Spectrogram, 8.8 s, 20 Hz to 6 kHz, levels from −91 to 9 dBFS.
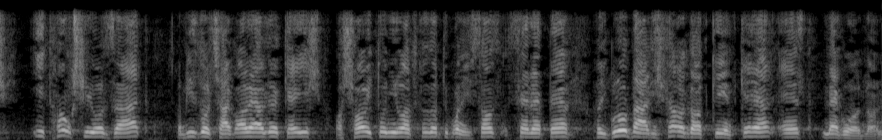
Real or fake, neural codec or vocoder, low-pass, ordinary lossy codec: fake; vocoder, 22.05 kHz, 80 mel bands, Vocos; 5.4 kHz; none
